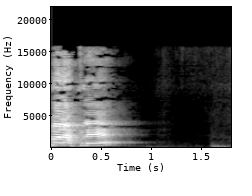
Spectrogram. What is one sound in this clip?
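A young woman sings out loudly, close by.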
